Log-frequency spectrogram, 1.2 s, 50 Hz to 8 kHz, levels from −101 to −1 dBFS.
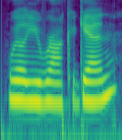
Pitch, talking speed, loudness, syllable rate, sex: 220 Hz, 195 wpm, -14 LUFS, 4.8 syllables/s, female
